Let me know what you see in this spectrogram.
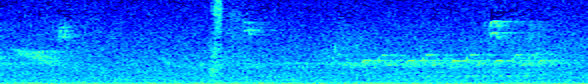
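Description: Outdoor ambience: steady low background noise with birds chirping, and a longer stepped bird trill through the second half.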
